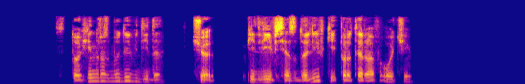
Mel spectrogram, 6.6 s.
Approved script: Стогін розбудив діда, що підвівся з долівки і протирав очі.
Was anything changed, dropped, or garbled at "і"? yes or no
yes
